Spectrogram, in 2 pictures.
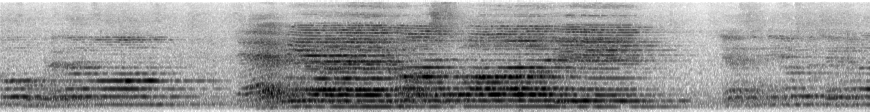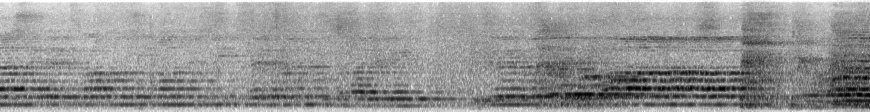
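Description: A man chants a slow, sustained melody in a large echoing hall.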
